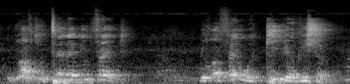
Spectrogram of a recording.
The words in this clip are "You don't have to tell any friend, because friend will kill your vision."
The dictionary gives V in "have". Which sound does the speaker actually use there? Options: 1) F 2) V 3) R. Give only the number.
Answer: 1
